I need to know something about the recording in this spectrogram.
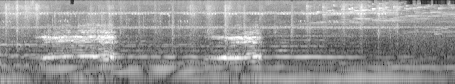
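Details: Recorded African buffalo calf calls replayed in darkness at Murchison Falls National Park so a researcher can attract and count hyenas; two moderately loud, moaning harmonic bleats about two seconds apart, followed by a low droning hum.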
